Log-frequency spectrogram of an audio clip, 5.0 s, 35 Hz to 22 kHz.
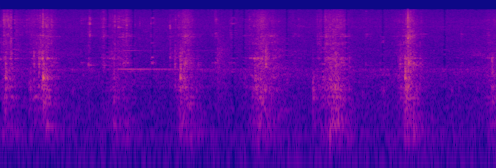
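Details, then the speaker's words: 1970s Chrysler Snow Runner engine, sitting over 40 years, oiled and turned over by hand: slow irregular dry clacks about one per second, possibly from the clutch; unconfirmed. "feels a little I think there's got to be a clutch on it too so we might be hearing that noise which sounds a little on the clacky side you know"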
